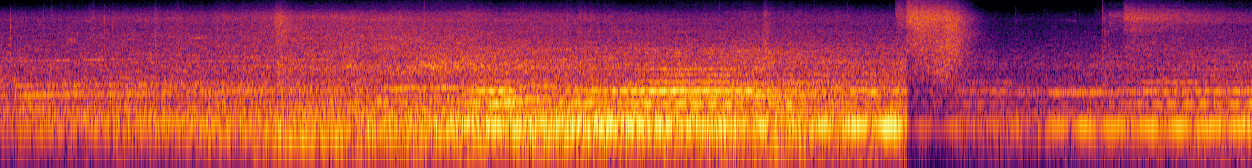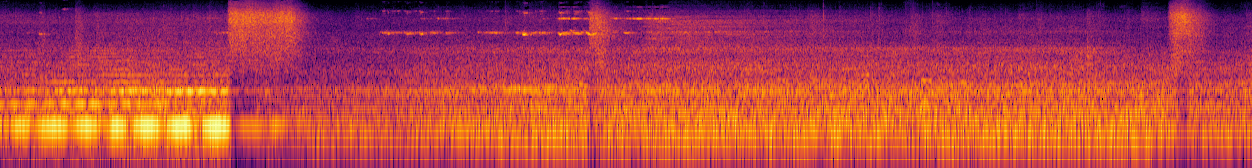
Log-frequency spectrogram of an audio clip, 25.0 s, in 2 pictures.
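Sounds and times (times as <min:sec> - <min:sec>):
train passing on tracks: 0:00.0 - 0:25.0
faint high wheel squeal: 0:16.2 - 0:19.4.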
